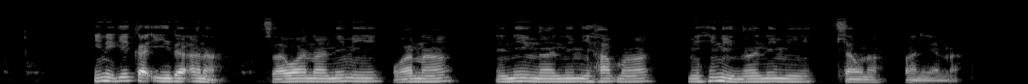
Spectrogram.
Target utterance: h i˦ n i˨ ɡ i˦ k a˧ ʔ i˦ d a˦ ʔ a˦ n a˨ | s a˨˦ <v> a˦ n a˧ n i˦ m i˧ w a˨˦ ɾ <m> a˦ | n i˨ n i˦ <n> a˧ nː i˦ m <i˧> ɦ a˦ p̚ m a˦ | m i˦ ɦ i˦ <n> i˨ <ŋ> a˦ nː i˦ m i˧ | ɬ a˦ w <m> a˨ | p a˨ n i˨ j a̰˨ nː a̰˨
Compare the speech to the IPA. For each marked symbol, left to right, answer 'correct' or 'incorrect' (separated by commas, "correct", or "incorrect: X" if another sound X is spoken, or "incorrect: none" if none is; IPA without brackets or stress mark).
incorrect: w, incorrect: n, incorrect: ŋ, correct, correct, correct, incorrect: n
